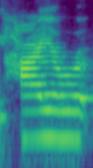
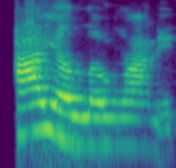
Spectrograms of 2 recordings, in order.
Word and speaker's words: hyaluronic: wash my face and then I used a higher banach higher pronounced actually not correct go with that high hat its hyaluronic last hyaluronic and you I used a hyaluronic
